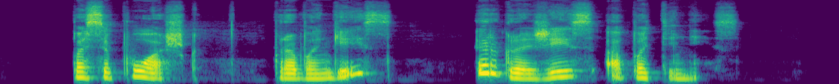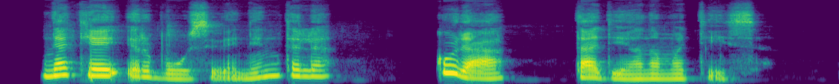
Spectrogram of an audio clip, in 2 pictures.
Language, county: Lithuanian, Klaipėda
